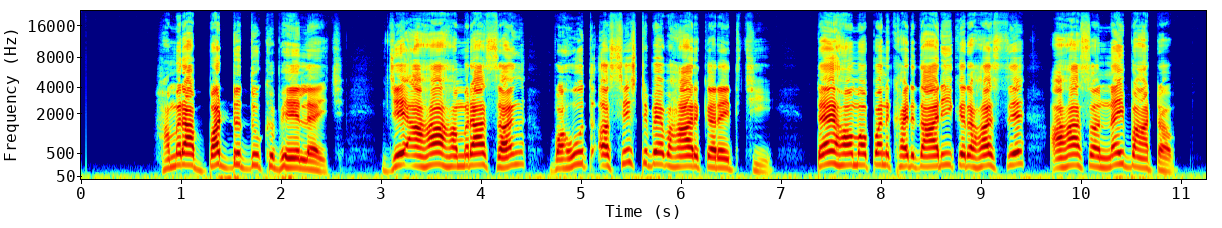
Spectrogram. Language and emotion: Maithili, angry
